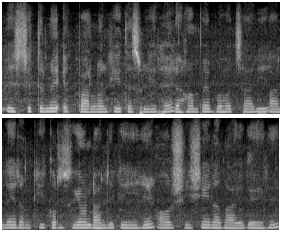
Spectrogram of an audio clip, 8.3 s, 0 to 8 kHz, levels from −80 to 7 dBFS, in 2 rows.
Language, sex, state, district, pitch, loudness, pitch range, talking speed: Hindi, female, Maharashtra, Dhule, 200 Hz, -19 LUFS, 195-210 Hz, 180 wpm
